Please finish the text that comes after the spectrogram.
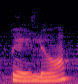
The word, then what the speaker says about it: pelo: Pelo, here the stress falls on the first syllable.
